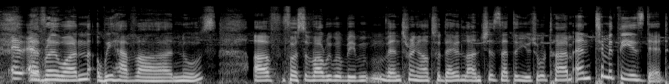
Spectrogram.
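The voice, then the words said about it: Weak put-on Namibian accent. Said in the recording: “this is my lame attempt at a Namibian accent.”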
